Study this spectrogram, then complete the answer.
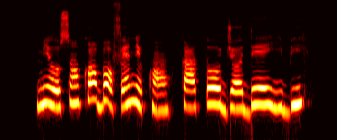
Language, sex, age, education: Yoruba, female, 30-45, tertiary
